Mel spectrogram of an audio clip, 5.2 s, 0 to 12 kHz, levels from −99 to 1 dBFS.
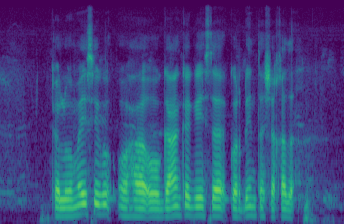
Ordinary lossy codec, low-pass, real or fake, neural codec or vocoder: none; 10.8 kHz; real; none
